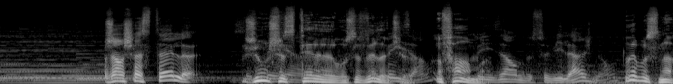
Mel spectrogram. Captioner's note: French dubbed into English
